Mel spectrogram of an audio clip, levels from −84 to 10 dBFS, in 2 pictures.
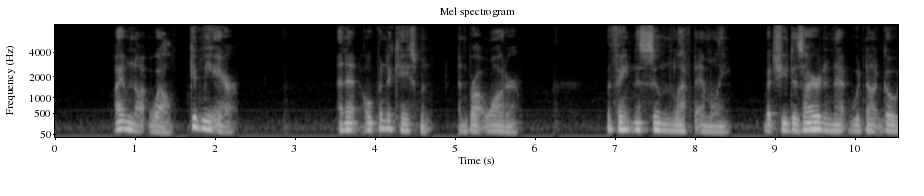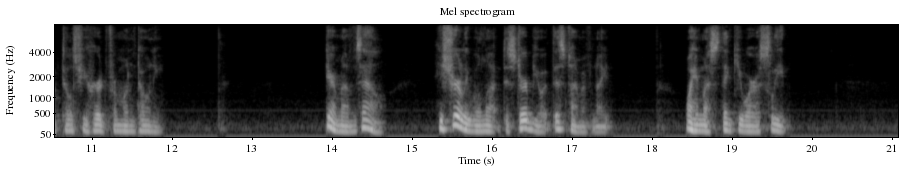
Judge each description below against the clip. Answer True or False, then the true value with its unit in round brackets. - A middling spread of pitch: True (4.3 semitones)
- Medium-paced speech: True (145 wpm)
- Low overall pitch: True (115 Hz)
